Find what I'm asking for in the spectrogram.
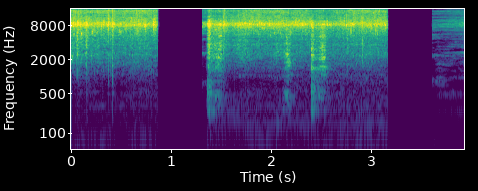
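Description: Chopped ginger toasting in a frying pan, a steady close sizzle with stirring scrapes, broken by two short silent gaps.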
